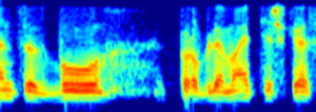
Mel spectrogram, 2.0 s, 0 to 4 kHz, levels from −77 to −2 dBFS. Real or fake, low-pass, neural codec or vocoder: real; 3.6 kHz; none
